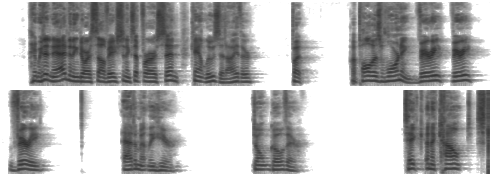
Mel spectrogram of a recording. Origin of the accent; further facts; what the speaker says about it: Chicago, Illinois, United States; but I am from Chicago. We do have a couple Italians there, you know.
